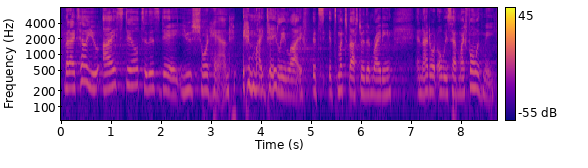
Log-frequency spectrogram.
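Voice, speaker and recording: A woman's voice: mid-range voice, normal speed, darkish tone. A middle-aged woman whose first language was Spanish, giving a candid, reflective keynote with personal stories and rhetorical questions. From Texas border town, raised in Los Angeles. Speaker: conference speaker. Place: conference hall. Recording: long reverb in a large hall.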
